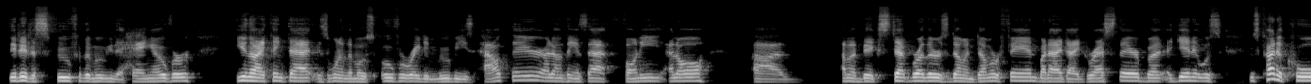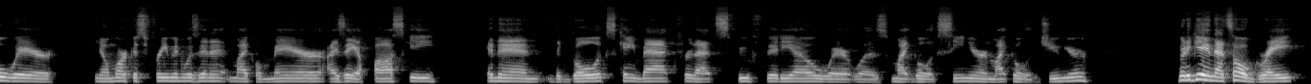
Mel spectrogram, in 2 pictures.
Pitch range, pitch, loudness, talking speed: 140-160 Hz, 145 Hz, -21 LUFS, 210 wpm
